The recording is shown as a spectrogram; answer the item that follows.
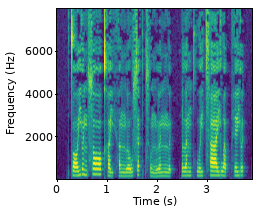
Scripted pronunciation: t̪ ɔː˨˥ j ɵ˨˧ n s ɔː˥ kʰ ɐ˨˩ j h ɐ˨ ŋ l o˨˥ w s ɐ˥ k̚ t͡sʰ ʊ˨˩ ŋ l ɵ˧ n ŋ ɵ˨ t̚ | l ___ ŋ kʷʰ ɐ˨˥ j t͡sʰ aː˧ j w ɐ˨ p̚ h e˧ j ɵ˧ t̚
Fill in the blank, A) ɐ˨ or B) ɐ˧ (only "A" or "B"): A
